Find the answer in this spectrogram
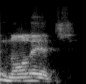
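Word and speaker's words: knowledge: এই যে নলেজ, এই যে সব যদি আমরা দেখতে পাচ্ছি নলেজ, এখানে নলেজের মধ্যে কে এটা উচ্চারণ হচ্ছে, কে এর উচ্চারণ হচ্ছে, উচ্চারণ আছে, উচ্চারণ হচ্ছে না, ঠিক আছে।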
